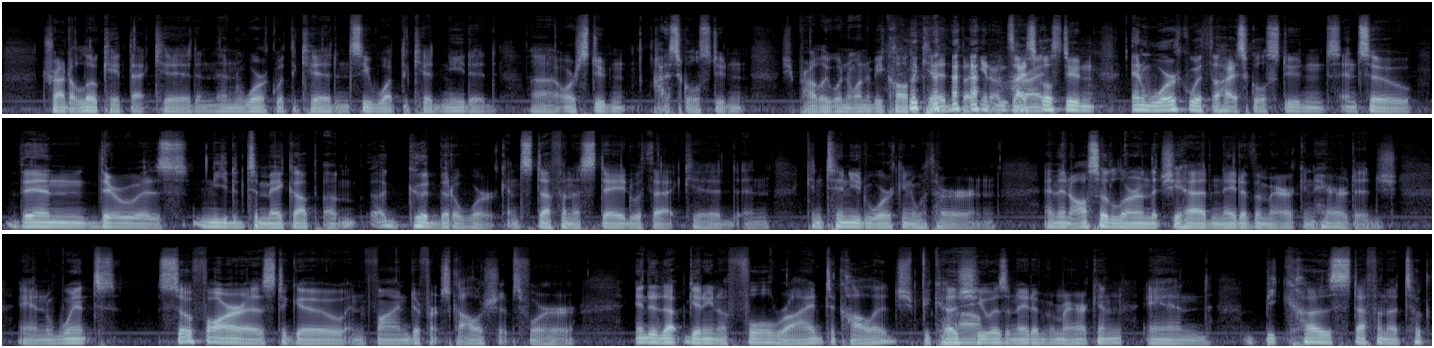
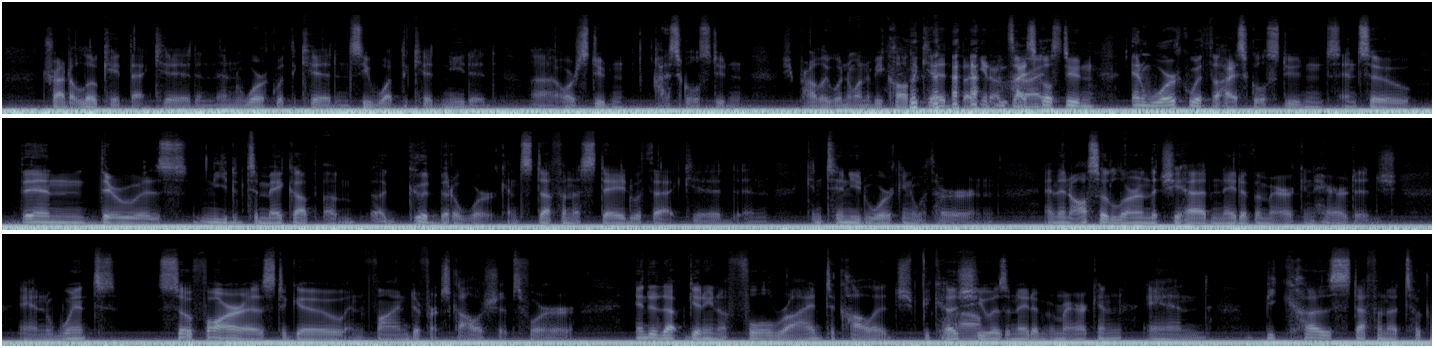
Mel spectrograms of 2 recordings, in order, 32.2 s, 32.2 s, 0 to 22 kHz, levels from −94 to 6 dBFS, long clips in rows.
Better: first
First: none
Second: low rumble; loud; throughout; 3 dB below the speech

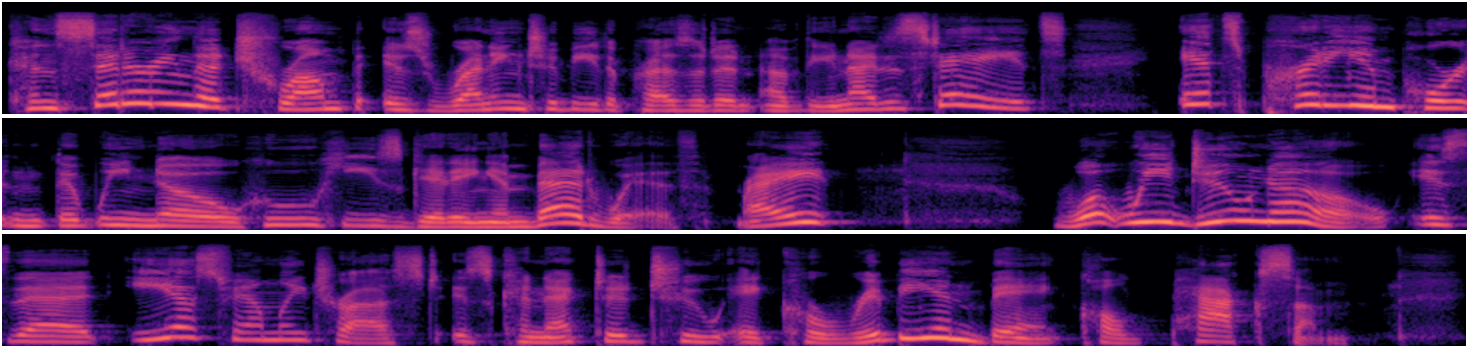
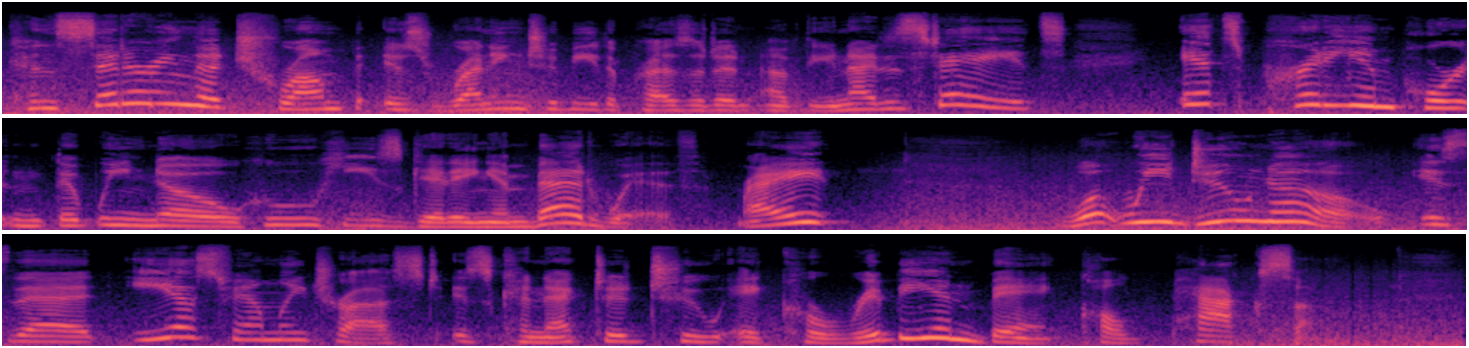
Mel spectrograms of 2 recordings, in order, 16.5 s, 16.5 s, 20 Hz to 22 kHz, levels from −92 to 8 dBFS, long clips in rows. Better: first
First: none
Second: wind noise on the microphone; occasional gusts; 20 dB below the speech

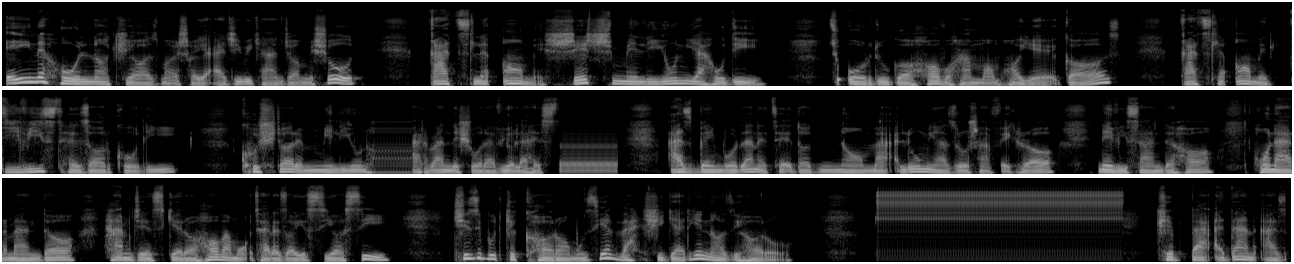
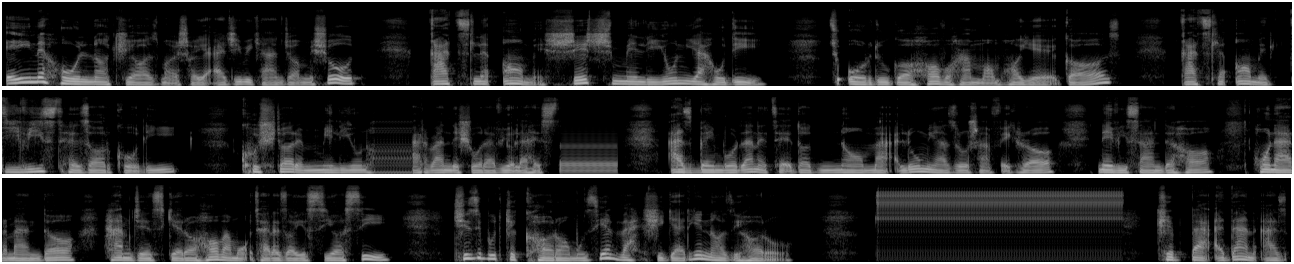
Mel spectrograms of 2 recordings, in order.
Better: neither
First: audio freezing; at 17 s, at 18 s for 0.5 s and at 35 s for 2.5 s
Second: audio freezing; at 17 s, at 18 s for 0.5 s and at 35 s for 2.5 s

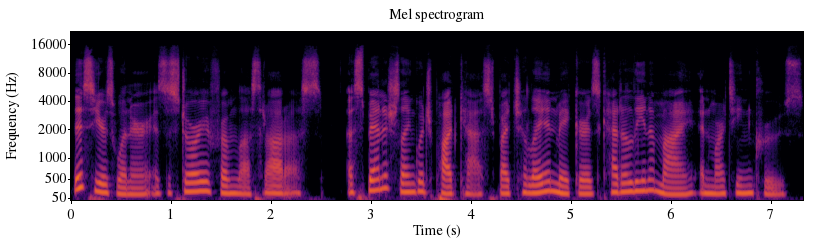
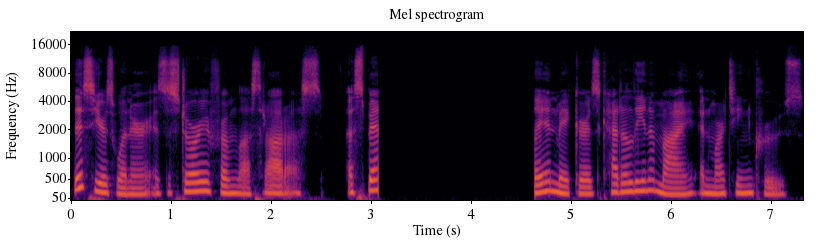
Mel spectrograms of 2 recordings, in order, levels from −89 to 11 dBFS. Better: first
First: none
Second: audio cutting out; at 3 s for 1.5 s

